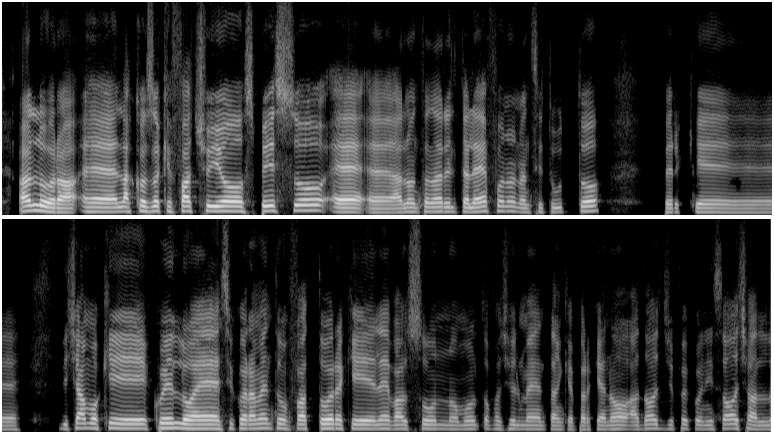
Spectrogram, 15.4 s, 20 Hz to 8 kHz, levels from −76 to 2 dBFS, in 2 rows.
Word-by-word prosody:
Allora, 170 -6 +5
ehm, 160 -1 +4
la 170 0 +2
cosa 185 -1 +2
che 175 - -6
faccio 180 +4 +1
io 180 -1 +6
spesso 200 +4 +1
è, 150 -2 +4
ehm, 140 0 0
allontanare 160 +2 -1
il 160 - -8
telefono 175 +4 0
innanzitutto, 150 +5 -4 0.6
perché, 140 -2 -6 0.3
diciamo, 175 +3 -2
che 165 -2 +1
quello 180 -2 +2
è 160 0 +4
sicuramente 170 +2 -3
un 165 - -4
fattore 165 +2 -1
che 155 -1 -1
leva 155 -1 -2
al 150 -1 -4
sonno 150 -1 -7
molto 150 +1 -10
facilmente 145 -1 -9
anche 135 0 -10
perché, 140 +1 -8
no, 145 +1 -4
ad 140 +2 -8
oggi 150 -3 -8
poi 160 +1 -11
con 150 -2 -10
i 150 - -10
social 155 -4 -6
155 Hz, 145 wpm, -17 LUFS, 145-170 Hz, 0.6 s, io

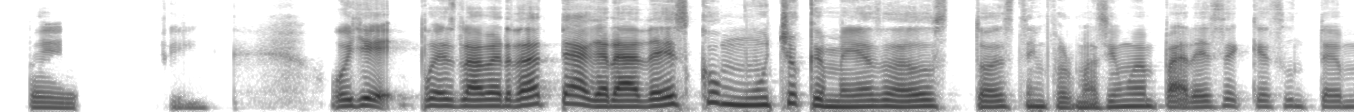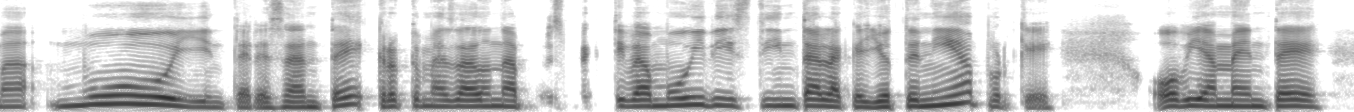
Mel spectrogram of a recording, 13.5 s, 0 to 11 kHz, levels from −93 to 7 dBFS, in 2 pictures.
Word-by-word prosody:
en 145 -3 -6 0.4
fin. 140 -3 -19 0.6
Oye, 210 +4 +1
pues, 195 -1 +1
la 185 -1 +7
verdad, 190 +5 +4
te 265 - +1
agradezco 195 +6 +5
mucho 225 +3 +3
que 205 - +2
me 165 -1 +2
hayas 175 +1 +1
dado 175 0 +2 0.2
toda 165 -1 -1
esta 175 +1 -7
información, 165 +1 -3
me 180 0 0
parece 165 +3 -4
que 175 - -9
es 170 - -16
un 180 -2 -10
tema 170 +1 -8
muy 225 -2 +2
interesante, 155 - -4
creo 180 0 -3
que 190 - -8
me 185 - -4
has 175 - -4
dado 180 0 +1
una 180 -2 -2
perspectiva 185 0 -5
muy 210 +4 0
distinta 195 -1 -4
a - - +2
la 175 -3 +1
que 160 -1 -4
yo 165 +1 +1
tenía, 200 - +1
porque - - -11 0.5
obviamente, 185 -2 0
185 Hz, 175 wpm, -21 LUFS, 170-200 Hz, 0.6 s, la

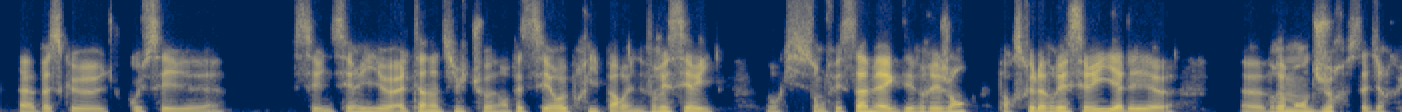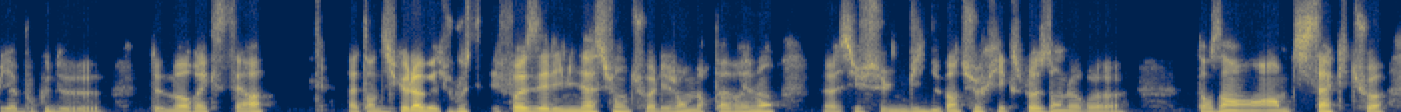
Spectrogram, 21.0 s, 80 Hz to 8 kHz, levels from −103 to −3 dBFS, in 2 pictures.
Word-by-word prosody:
heu, 130 - 0
parce 130 0 0
que 120 -2 -2
du 120 - -15
coup 150 - -7
c'est, 130 -3 -1
heu, 120 0 -8 0.6
c'est 130 - -5
une 125 - -8
série, 130 0 -2
heu, 120 - +1
alternative, 135 +5 +1
tu - - -7
vois, 140 -2 -4
en - - -8
fait, 150 - -2
c'est 135 -1 0
repris 135 +5 -2
par 140 -3 0
une 130 -2 -6
vraie 140 +5 +1
série, 135 -3 +2 0.4
donc 130 -1 -11
ils - - -4
se - - -2
sont 140 -3 -5
fait 135 +1 -5
ça 175 +7 +6
mais 165 - +2
avec 130 -2 +9
des 130 - 0
vrais 135 0 +1
gens 160 +4 -1 0.2
parce - - -5
que 150 - +4
la 130 - +5
vraie 145 +2 +4
série 155 +4 +3
elle 125 -3 +5
est, 120 -1 +1
heu 115 - -1 0.6
heu, 120 - -3
vraiment 135 +2 0
dure, 155 +5 0
c'est-à-dire 130 0 -6
qu'il 130 - -10
y - - -4
a - - -8
beaucoup 135 +4 -12
de 130 -2 -9 0.4
de - - -4
morts 130 +1 0
et 130 - -1
cetera, - - -1 0.6
bah, 135 - -1
tandis 125 0 -2
que - - +4
là, 145 +2 +11
beh, 140 - +3
du 140 +3 -9
coup, 165 - -4
c'est 155 - -7
des 115 - -11
fausses 145 -1 +5
éliminations, 130 +4 +2
tu - - -8
vois, - - -2
les 115 0 -6
gens 135 +1 -2
meurent 125 -1 -7
pas 125 - -3
vraiment, 130 +5 -2 0.4
heu, - - -2
c'est 135 - +1
juste - - -2
une 125 -2 -6
bille 130 +1 -4
de 130 -1 -5
peinture 130 +3 0
qui - - -5
explose 135 +1 -1
dans 125 -2 -2
leur, 120 0 -6
heu - - -5 0.7
dans 130 0 -2
un 115 -1 +2
un 120 - -2
petit - - +2
sac, 155 0 +4
tu - - -4
vois 135 +1 +1
130 Hz, 260 wpm, -27 LUFS, 125-140 Hz, 0.7 s, là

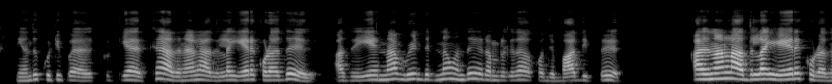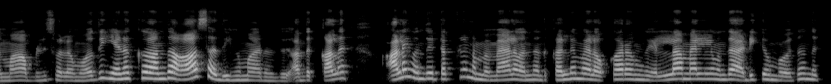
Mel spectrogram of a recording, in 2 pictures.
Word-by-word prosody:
நீ - - -18
வந்து 230 +5 -5
குட்டி 220 0 -7 0.2
அ - - -2 0.3
குட்டியா 200 +2 -3
இருக்க, 225 +9 -12
அதனால 195 +2 0
அதெல்லாம் 195 +2 -3
ஏறக்கூடாது, 215 +2 +1 0.5
அது 180 0 -8 0.2
ஏறினா 220 +3 +1
விழுந்துட்டுனா 235 0 -3
வந்து, 240 +4 -3
நம்பளுக்கு 195 -1 -6
தான் 200 -3 -5
கொஞ்சம் 165 -2 -10
பாதிப்பு. 190 +3 -2 0.9
அதுனால 260 +3 +7
அதெல்லாம் 235 +1 +5
ஏறக்கூடாதும்மா" 190 -8 0
அப்படின்னு 185 +3 -14
சொல்லும்போது 185 +6 -6 0.2
எனக்கு 275 +2 -1
வந்து 265 +2 +2 0.2
ஆசை 340 0 +2
அதிகமா 200 -1 -5
இருந்தது, 170 -2 -12
அந்த 195 +2 -8 0.2
கலை 265 +8 +1 0.5
அலை 350 +1 +3
வந்து 270 0 -2
டக்குனு 275 +6 -5
நம்ப 220 -5 -4
மேலே 220 +3 +2
வந்து 215 +1 -6
அந்த - - -17
கல்லு 235 +6 -1
மேலே 230 -4 +1
உட்காரவங்க 235 -2 -2
எல்லா 240 +5 +2
மேலயும் 250 -1 -2
வந்து 230 0 +1
அடிக்கும்போது, 210 -2 -6
அந்த 225 - -6
215 Hz, 160 wpm, -23 LUFS, 195-245 Hz, 0.9 s, அதுனால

